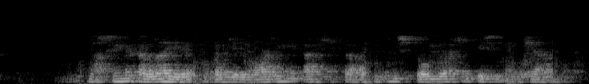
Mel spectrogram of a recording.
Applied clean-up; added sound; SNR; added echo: neural separator model SepFormer DNS4.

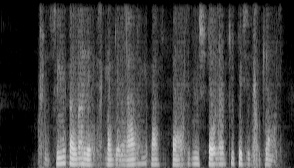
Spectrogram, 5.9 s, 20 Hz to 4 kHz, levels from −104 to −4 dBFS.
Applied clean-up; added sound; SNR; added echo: neural separator model SepFormer WHAMR!.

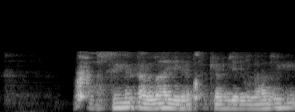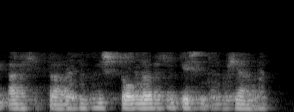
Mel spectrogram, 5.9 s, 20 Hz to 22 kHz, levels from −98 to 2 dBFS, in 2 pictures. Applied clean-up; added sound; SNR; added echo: neural mask model DeepFilterNet 3.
